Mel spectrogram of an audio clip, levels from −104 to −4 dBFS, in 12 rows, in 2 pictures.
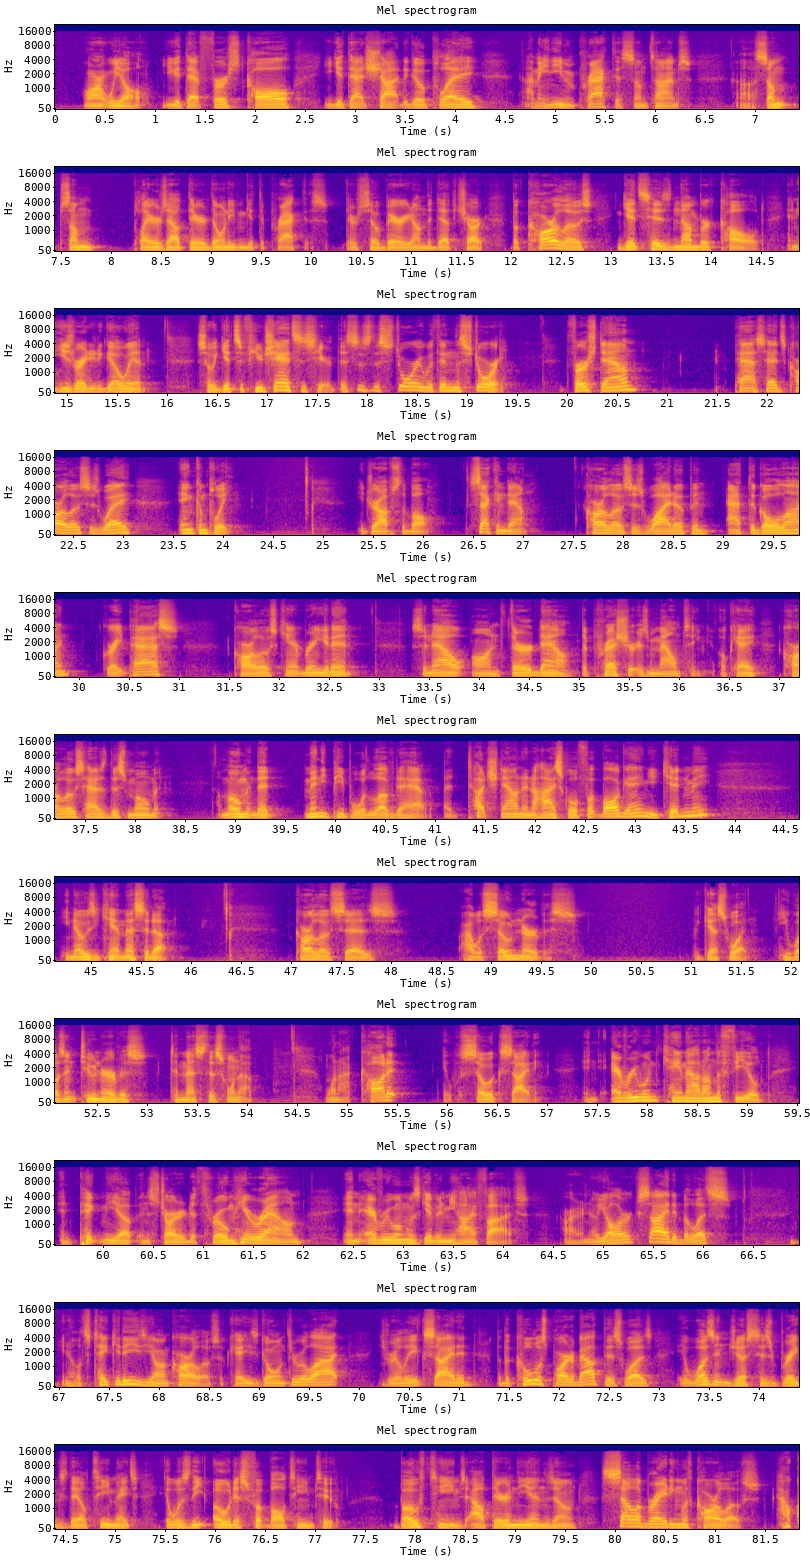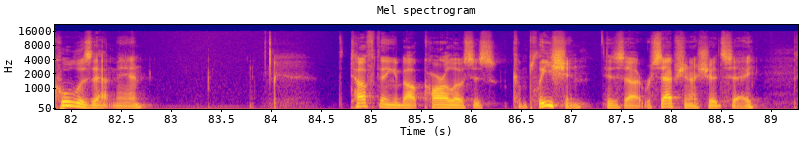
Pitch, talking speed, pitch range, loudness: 115 Hz, 175 wpm, 100-130 Hz, -17 LUFS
